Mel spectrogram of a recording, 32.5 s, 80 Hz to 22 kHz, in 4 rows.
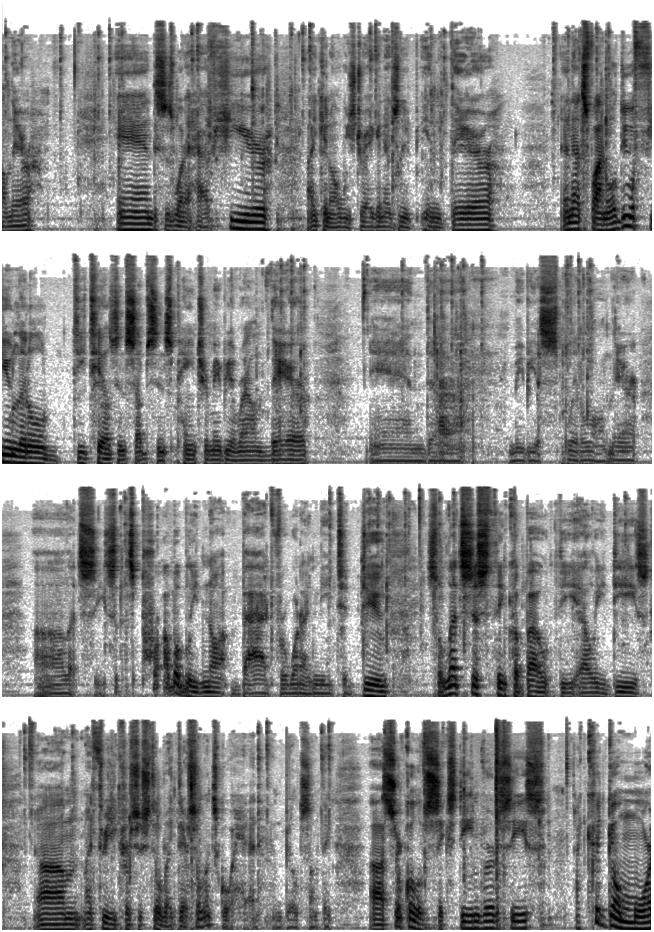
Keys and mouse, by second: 0.0-0.7 middle drag, 1.2 shift+middle click, 1.5-2.1 middle drag, 2.6 Tab, 3.1 alt+a, 3.6 ctrl+r, 4.6 click, 4.9 Tab, 5.4 alt+a, 5.5-6.9 middle drag, 7.3 shift+middle drag, 7.6-9.7 middle drag, 11.6 shift+middle click, 11.9-13.1 middle drag, 13.6 shift+middle click, 13.9 middle drag, 15.2 shift+middle click, 15.5-17.3 middle drag, 17.8-20.3 middle drag, 20.8 shift+middle click, 21.1 middle drag, 21.7 shift+middle click, 22.1-22.7 middle drag, 24.0 middle click, 24.6 click, 25.2 middle drag, 25.9 alt+a, 26.0 middle click, 26.7 shift+a, 29.1-31.3 drag, 31.1 Tab.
